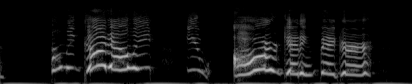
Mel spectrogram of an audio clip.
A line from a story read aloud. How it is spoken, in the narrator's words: squealed Mary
